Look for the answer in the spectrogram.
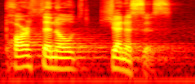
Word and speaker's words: parthenogenesis: Well, in the scientific world, the scientific term for what we call the virgin birth is called parthenogenesis.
